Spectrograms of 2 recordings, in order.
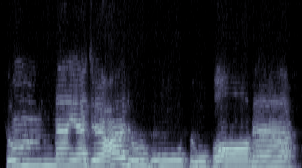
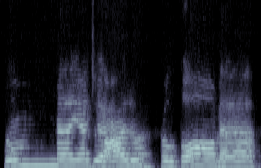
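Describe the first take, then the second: First: The pronoun ending after 'yaj'alu' is held two beats. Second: The pronoun ending after 'yaj'alu' is short or dropped. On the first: The speaker calls it right. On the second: The speaker calls it wrong.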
